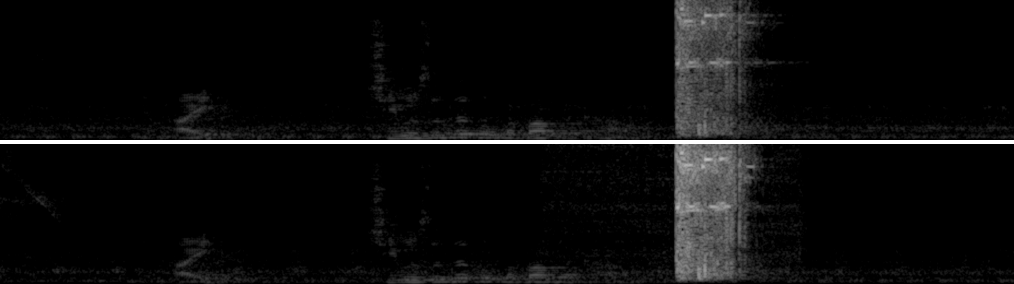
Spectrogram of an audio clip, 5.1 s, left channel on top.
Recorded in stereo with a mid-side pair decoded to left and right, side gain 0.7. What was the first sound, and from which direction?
A man speaking, 5° left.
